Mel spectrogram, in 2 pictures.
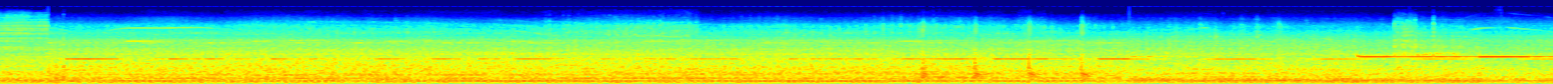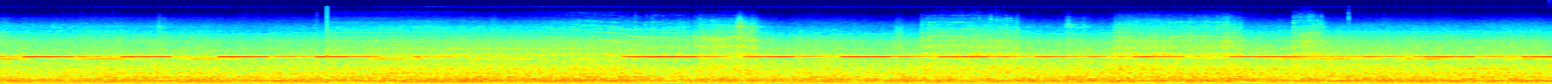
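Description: Heavy construction machinery running steadily while backup alarms beep in regular on-off pulses. A fainter alarm beeps first, then a second, higher and louder alarm joins about halfway in; the engine note shifts a little before it starts.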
